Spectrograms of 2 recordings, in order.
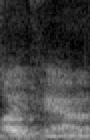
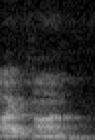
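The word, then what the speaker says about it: ICANN: to start with uh it is pronounced I can and not icon and it's not the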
